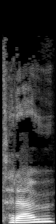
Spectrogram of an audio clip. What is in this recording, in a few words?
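"trau", Norwegian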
